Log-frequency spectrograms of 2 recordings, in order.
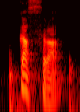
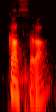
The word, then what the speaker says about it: kasra: I, the equivalent of it in Arabic is kasra, kasra. Now, it is as if I already think that you already know it, the use of zabar. So I put a vowel above ka, and it is kasra.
